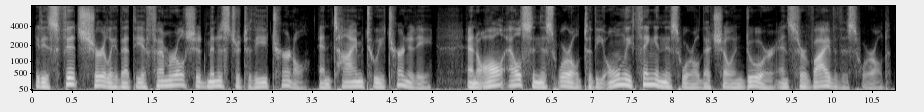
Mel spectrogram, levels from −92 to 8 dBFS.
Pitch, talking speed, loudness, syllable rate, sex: 105 Hz, 200 wpm, -17 LUFS, 5.3 syllables/s, male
